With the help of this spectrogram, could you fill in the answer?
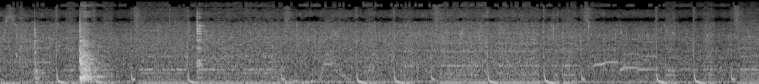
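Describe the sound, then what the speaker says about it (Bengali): Chicken fried rice ingredients sizzle steadily in a hot pan while a utensil scrapes and stirs in repeated strokes, with a couple of sharper clanks near the start. "এগুলো দেওয়ার পরে এটাকে একটু ভাজা ভাজা করে নেবে।"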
